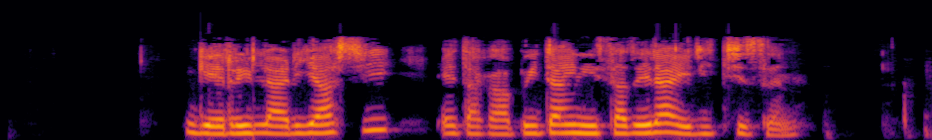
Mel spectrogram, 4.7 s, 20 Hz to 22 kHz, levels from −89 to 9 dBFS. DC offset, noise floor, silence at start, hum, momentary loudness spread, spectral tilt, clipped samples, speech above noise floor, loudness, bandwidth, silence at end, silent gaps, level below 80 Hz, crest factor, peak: under 0.1%; -83 dBFS; 0.95 s; none; 10 LU; -2.5 dB/octave; under 0.1%; 68 dB; -14 LUFS; 7.8 kHz; 0.7 s; none; -64 dBFS; 16 dB; 0 dBFS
